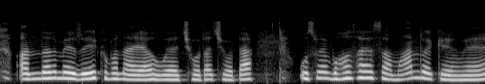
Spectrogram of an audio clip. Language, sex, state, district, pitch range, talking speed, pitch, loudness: Hindi, male, Jharkhand, Garhwa, 225-275 Hz, 185 wpm, 250 Hz, -14 LUFS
